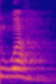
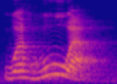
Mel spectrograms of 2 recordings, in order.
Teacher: وهو يا عمي وهو، ما فيش وهو، الهاء مضمومة، ليش بتقولي وه؟ مدام قلتي وه يعني معناته هذه ساكنة، وهنا انت شايفاها ايش؟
